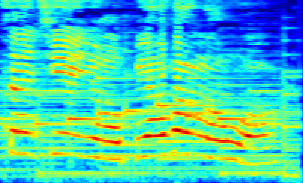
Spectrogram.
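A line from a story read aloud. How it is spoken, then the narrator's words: Shouting farewell. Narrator (Chinese): 他喊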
